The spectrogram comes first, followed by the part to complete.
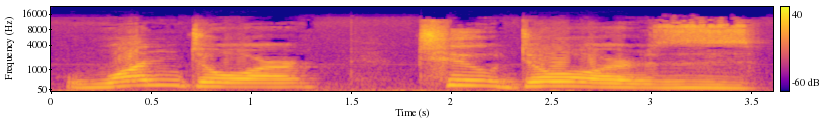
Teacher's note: one door two doors with a voiced z ending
